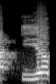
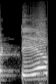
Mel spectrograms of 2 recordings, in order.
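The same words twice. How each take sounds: First: टिया with an "ee" sound, "tee-uh"; noun pronunciation. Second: टेया with an "eh" sound, "teh-uh"; verb pronunciation. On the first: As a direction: say टिया with long "ee", no r. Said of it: "और पढ़ोगे क्या?". (टिया, "ई" की आवाज़ के साथ) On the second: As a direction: say टेया with open "eh", no r. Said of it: "अगर टेया पढ़ोगे तो". (टेया, "ए" की आवाज़ के साथ) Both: Shown as a demonstration.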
